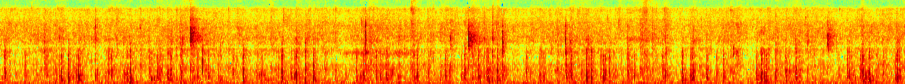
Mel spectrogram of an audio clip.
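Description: Faint rain falling, drops pattering irregularly with a scattered few louder drips.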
